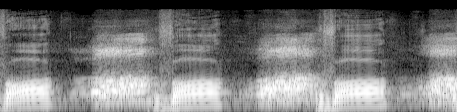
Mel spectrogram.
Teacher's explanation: زال کا بڑا بھائی ظ ہے، زال کو باریک پڑھتے ہیں لیکن ظ کو موٹا پڑھتے ہیں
